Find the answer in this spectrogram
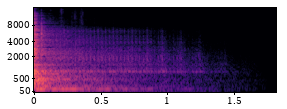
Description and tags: Recordings of different percussive sounds from abandoned small wave power plant. Tascam DR-100.
ambient, drum, field-recording, fx, hit, industrial, metal, percussion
